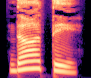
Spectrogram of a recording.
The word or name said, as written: ತದೆ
